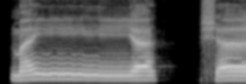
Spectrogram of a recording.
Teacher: নুন সাকিনের পরে ঈদগামে বা গুন্নার 4 হরফের এক হরফ তাসদিদ সহকারে ইয়া আসছে।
